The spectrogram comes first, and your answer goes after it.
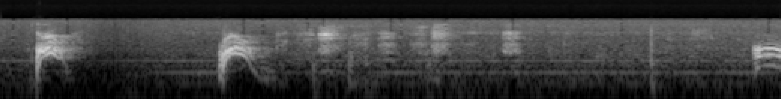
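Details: Yorkshire Terrier joining in with the shopping, letting out sharp high barks about a second apart, with softer muffled sounds between them and a constant low electrical hum behind.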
